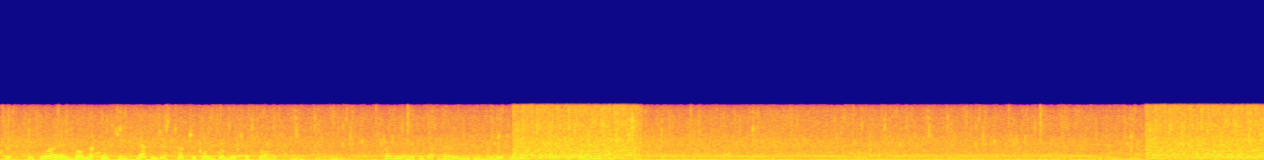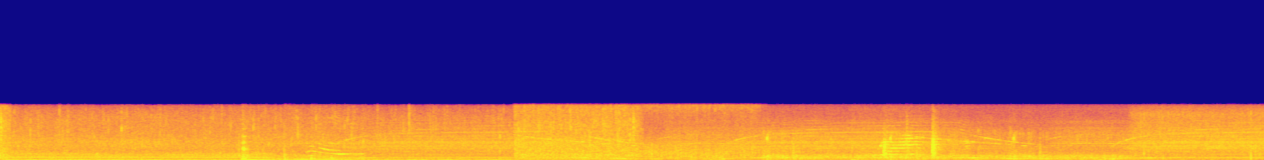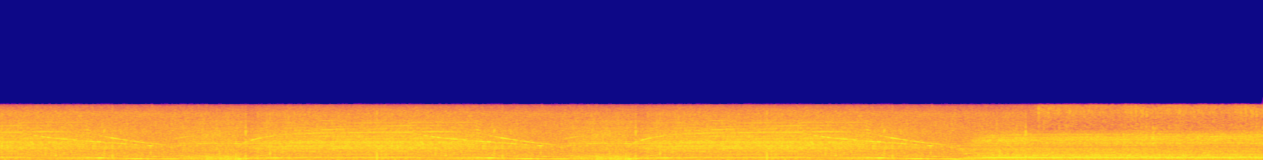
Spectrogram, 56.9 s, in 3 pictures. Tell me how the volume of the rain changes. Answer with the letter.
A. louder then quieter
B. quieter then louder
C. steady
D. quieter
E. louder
D.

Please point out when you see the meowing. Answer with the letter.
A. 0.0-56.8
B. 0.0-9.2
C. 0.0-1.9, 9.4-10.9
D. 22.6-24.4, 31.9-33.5
D.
